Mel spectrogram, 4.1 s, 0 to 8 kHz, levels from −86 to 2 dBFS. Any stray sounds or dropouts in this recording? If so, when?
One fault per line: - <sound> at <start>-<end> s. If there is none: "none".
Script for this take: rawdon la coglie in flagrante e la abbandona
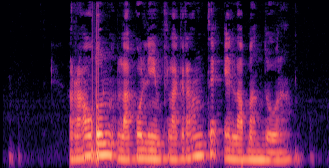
none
